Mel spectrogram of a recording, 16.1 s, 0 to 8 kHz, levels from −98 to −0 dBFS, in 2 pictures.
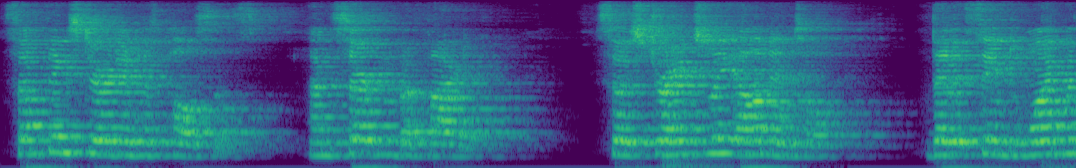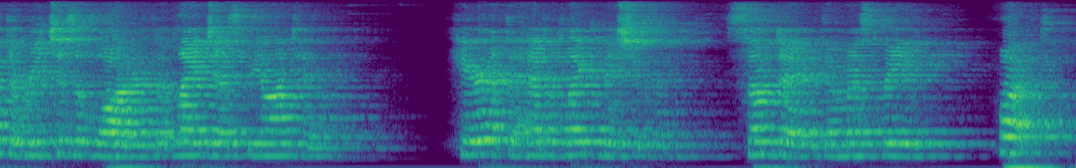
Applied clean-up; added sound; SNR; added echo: none; none; none; reverberation time 1.1 s.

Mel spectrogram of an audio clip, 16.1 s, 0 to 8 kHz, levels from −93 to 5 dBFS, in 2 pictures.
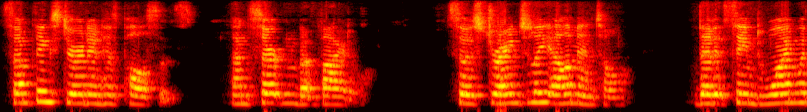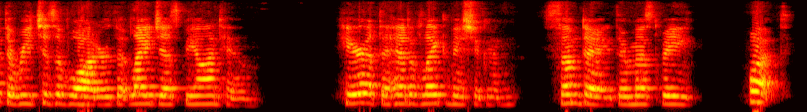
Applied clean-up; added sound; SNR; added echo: none; none; none; none.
